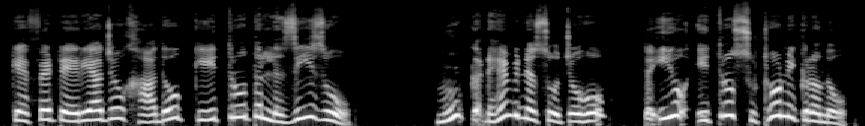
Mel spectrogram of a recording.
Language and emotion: Sindhi, surprised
